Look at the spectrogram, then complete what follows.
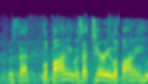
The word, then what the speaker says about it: Labonte: If you're it's Labonte is how you're supposed to say it. But if you're NASCAR, it's Labonte. Labonte. Or just they try to make everything one less syllable.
